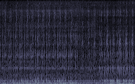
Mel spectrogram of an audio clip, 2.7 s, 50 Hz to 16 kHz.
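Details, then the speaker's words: Cheap USB mini desk fan on 5 V supply: small motor runs with a coarse uneven low rumble like a tractor, barely blowing air, from worn-out motor brushes; fixed by replacing the motor. "Oh, now just started, but it's barely pushing any. Look, nothing, almost nothing. It's not blowing."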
